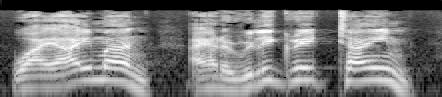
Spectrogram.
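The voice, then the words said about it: Attempted Geordie accent. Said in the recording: “I can't do the accent. They've got the best accent ever. The people from Newcastle, Geordie ... They speak like that. They're just on the border of Scotland. I can't do the accent.”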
